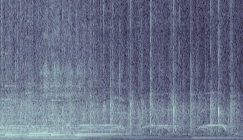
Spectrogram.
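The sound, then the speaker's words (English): A church audience claps for the Lord during a lively service. Scattered, fairly faint claps sound over sustained tonal sounds, and the overall level gradually drops. “Shout hallelujah! Hallelujah! Clap your hands for the Lord and give the Lord a shout.”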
